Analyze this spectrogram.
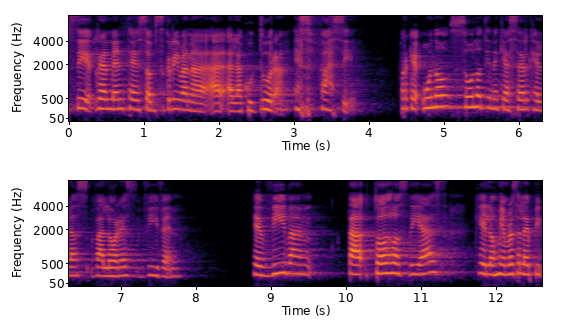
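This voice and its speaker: Her pitch fairly high, a woman speaks at a very slow pace with fairly even intonation. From Jamaica. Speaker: HR executive, panelist. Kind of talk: panel discussion. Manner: halting, reading from notes.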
